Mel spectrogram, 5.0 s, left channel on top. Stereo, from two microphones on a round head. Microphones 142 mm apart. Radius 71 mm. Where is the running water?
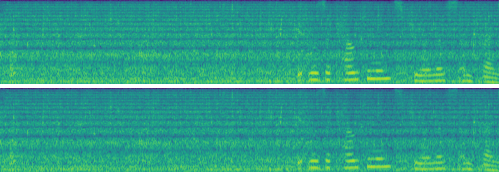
10° left (ahead or behind).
